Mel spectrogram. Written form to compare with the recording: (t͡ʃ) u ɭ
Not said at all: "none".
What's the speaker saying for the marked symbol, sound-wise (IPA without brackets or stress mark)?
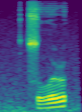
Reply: t͡s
